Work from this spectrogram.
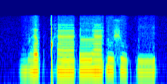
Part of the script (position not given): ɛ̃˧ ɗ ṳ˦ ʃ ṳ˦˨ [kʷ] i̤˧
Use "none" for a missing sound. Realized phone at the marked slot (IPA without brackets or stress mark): k͡p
